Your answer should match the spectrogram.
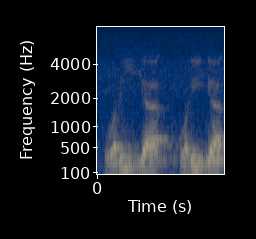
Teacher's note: أبدل الهمزة ياء ثم أدغمها في الياء التي بعدها فصارت وريا، وريا وذلك في سورة مريم، نعم وريا.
